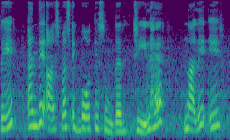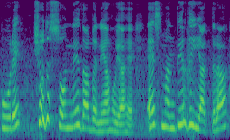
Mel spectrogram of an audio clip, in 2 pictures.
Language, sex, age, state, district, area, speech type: Punjabi, female, 18-30, Punjab, Fazilka, rural, spontaneous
